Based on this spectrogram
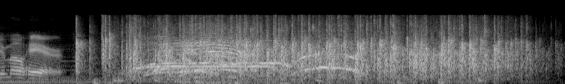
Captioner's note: all cheer and applaud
